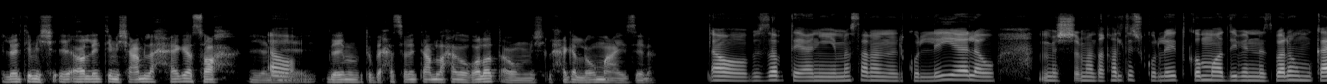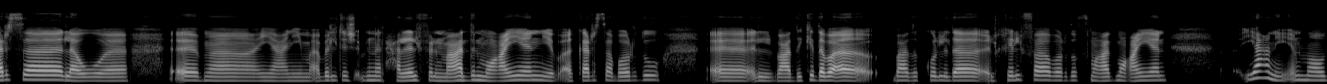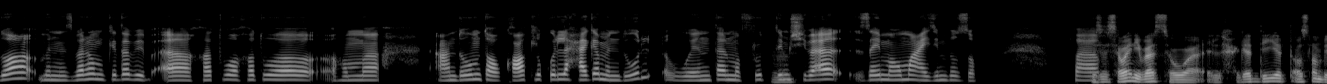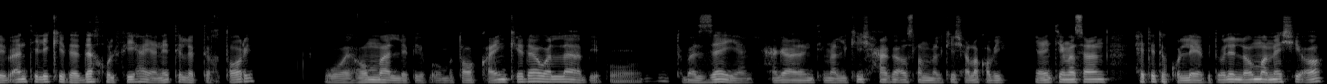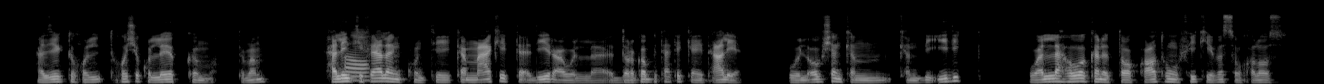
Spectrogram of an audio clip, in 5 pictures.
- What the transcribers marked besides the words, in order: in English: "والoption"
- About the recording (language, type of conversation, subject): Arabic, podcast, إزاي نلاقي توازن بين رغباتنا وتوقعات العيلة؟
